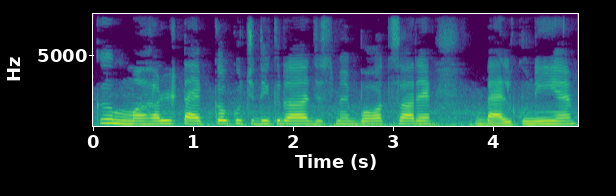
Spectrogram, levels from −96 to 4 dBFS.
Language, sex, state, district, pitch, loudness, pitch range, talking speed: Hindi, female, Haryana, Rohtak, 215 Hz, -14 LUFS, 205-220 Hz, 160 wpm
